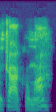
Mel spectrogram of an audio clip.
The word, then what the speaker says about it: Kakuma: that has an ongoing uh school project in kakuma if i'm pronouncing that correctly yeah you are yeah um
